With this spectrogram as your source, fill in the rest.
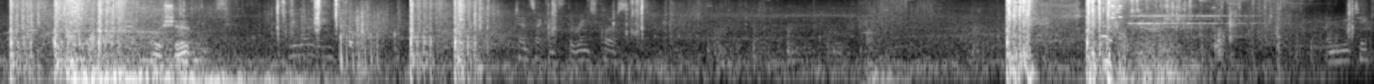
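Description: Gunfire in the video game Apex Legends: bursts of rapid shots and heavy impacts that come and go over several seconds, with a player talking over parts of the action.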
